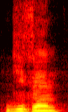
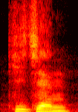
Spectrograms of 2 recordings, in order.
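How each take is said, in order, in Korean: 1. 두 번째 음절에는 한국어 쟤 같은 소리가 없어요. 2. 두 번째 음절에는 한국어 쟤 같은 소리가 있어요. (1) "맞고요" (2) "아니에요"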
